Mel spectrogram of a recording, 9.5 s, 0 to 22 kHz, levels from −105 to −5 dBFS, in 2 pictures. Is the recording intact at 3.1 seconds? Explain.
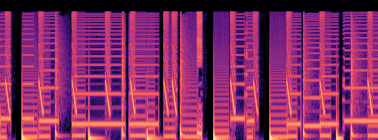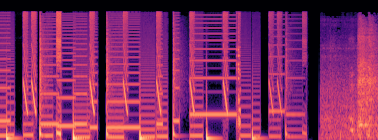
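No, not quite. Right around there, from about 3.05 to 3.09 s, there's a roughly 40 ms glitch where the audio skips ahead instead of flowing on. It sounds like a broken MP3 bit reservoir is the likely cause. MP3 frames borrow bits from earlier frames, so if some frames got dropped, the next ones reach back and decode someone else's bytes. The span covers a frame or two, which fits 26 ms MP3 frames.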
